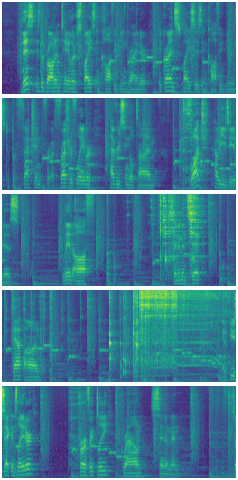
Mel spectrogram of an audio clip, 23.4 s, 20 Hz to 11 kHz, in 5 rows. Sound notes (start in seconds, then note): 16.7 coffee grinder whirs on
